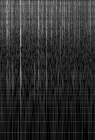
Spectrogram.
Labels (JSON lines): {"label": "ambient", "recorder": "HydroMoth"}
